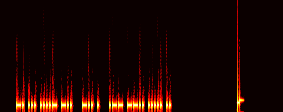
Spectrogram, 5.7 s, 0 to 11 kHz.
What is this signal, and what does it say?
Morse code, heard as a keyed tone, about 40 wpm, 700 Hz. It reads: NS4D DE WZ5I
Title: USA Callsign DE Callsign - 4 Characters - 40wpm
